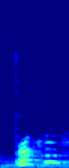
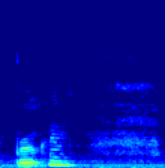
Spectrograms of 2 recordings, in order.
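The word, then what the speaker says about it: Bruecken: me but amy brookin b-r-u-e-c-k-e-n broken i think that's how i would pronounce it broken um from it's found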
